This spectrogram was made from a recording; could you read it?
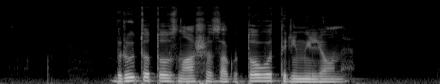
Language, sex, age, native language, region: Slovenian, male, 18-29, Slovenian, Drava region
